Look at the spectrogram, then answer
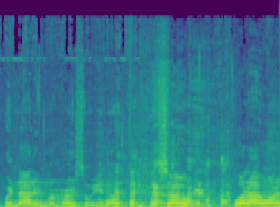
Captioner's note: laughter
